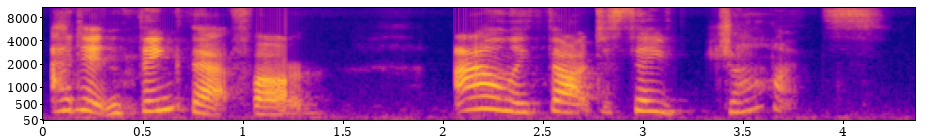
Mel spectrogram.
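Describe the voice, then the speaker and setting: A woman's voice: sits high, expressive, slow, gravelly, sharp tone, pitched above the performer's own voice, exaggerated voice. Woman reading as a lovelorn young country woman, tearful, remorseful, pleading, slightly raised voice, storybook sister.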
